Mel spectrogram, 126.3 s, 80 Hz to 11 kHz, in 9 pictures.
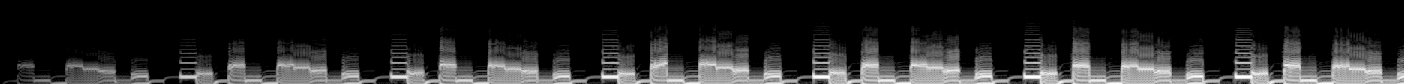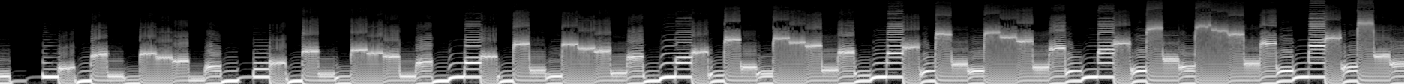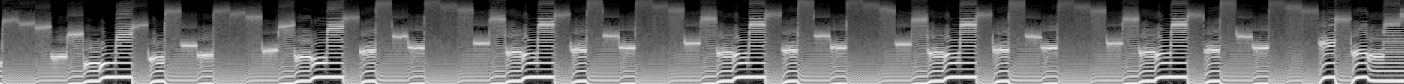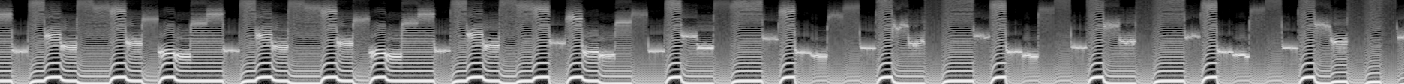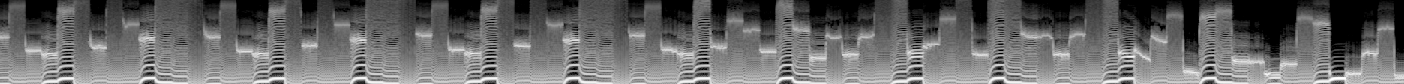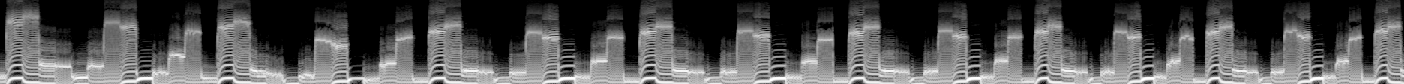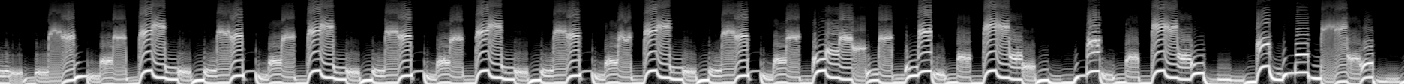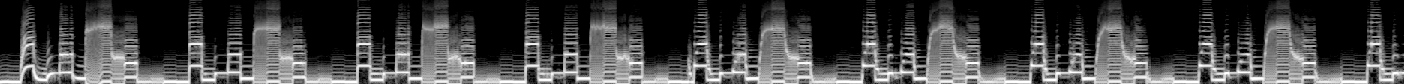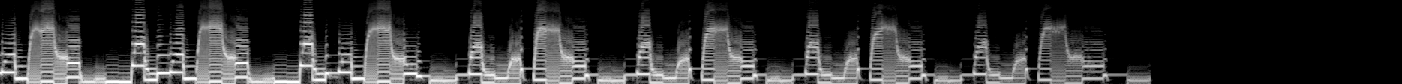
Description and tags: DemonSequence VCO SteinerFilter1
Dirty resonant varied sequence of a single VCO pulse tone through a Steiner low pass filter. The sequence is generated by a custom arduino based sequencer which generates pseudo-random control voltages and triggers. It's quite delightful.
